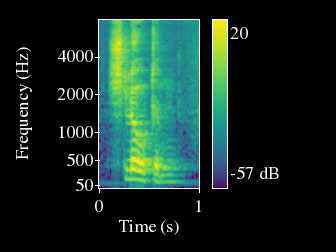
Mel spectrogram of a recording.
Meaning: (noun) 1. plural of slot 2. plural of sloot; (verb) inflection of sluiten: 1. plural past indicative 2. plural past subjunctive
- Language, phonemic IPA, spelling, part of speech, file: Dutch, /ˈslotə(n)/, sloten, verb / noun, Nl-sloten.ogg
